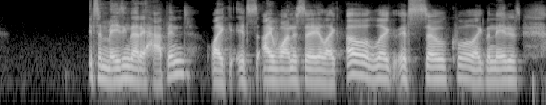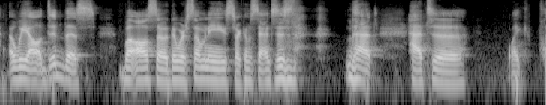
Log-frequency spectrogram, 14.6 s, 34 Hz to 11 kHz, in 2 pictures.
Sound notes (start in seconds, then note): 11.9 laughs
